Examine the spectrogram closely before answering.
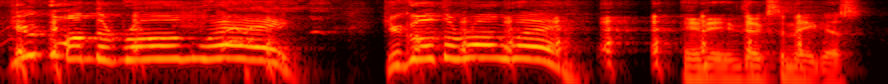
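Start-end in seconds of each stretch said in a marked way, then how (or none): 0.1-2.9 mock yelling. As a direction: imitate someone yelling at speeding cars. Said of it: "He's yelling at the cars".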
